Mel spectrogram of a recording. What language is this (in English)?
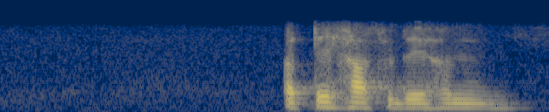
Punjabi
